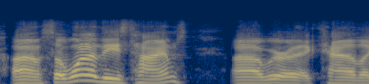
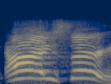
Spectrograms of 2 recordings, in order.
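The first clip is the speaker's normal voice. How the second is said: recruit shouting back. Retold or imitated. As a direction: snap it out like a recruit. Recruit answering drill instructor.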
